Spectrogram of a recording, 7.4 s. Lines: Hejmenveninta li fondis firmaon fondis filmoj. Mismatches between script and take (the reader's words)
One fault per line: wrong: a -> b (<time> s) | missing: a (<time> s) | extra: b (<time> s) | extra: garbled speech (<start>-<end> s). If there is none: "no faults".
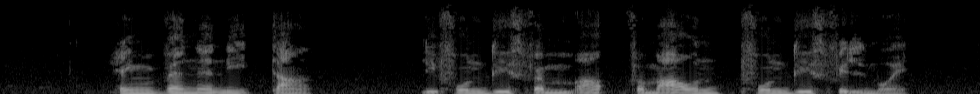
no faults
